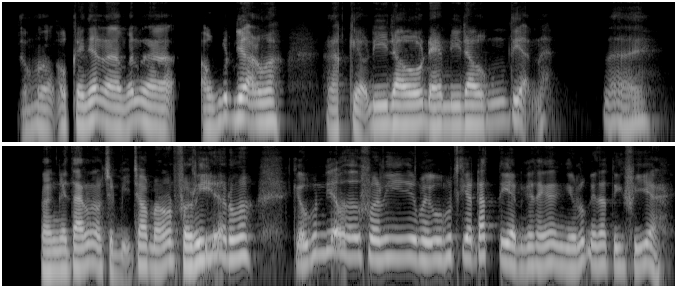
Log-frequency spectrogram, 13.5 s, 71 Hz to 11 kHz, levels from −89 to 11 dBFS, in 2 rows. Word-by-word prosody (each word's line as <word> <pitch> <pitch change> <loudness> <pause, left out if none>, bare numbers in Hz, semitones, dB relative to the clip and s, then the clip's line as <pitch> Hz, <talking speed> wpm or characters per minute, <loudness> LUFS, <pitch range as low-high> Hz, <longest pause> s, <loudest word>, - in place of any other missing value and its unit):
Đúng 115 +5 -10
rồi, 120 -3 -4
ô 130 +2 -5
kê 130 +1 0
nhất 160 +4 +3
là 135 -5 +1
vẫn 145 +6 -2
là 130 -5 +1 0.3
ống 120 +3 -4
hút 175 +1 0
nhựa, 170 -3 +5
đúng 145 0 +2
không? 145 0 -11 0.5
Là, 115 - -2
kiểu, - - -2
đi 130 +1 +1
đâu, 135 0 +4
đem 130 -2 0
đi 130 0 0
đâu 135 0 +3
cũng 145 +3 -7
tiện 160 -2 -3
ấy. - - -15 0.6
Đấy, 145 0 -7 0.7
và 125 - +1
người 125 +1 +2
ta 140 +2 +3
cũng 160 +3 0
còn 145 -3 0
chuẩn 120 -5 -5
bị - - -7
cho 150 -1 +2
mà 140 -2 -1
nó 150 +5 +2
free 170 +4 +4
nữa, 215 - 0
đúng 190 +1 +5
không? 210 0 -14 0.4
Kiểu, - - 0
hút 220 - -3
nhựa, 240 +1 0
ơ, 205 -1 0
free 195 0 -1
chứ 195 - +3
mấy 180 -2 +2
ống 185 +1 0
hút 205 +1 -3
kia 200 - +2
đắt 210 +2 -1
tiền 155 -6 +2
cứ 150 - -1
thế 145 - 0
là 160 +2 0
nhiều 145 -3 -1
lúc 170 +4 -1
người 155 - -1
ta 155 - 0
tính 145 -1 -3
phí 140 +3 -2
à. 155 - -5
145 Hz, 265 wpm, -23 LUFS, 135-175 Hz, 0.7 s, nhựa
